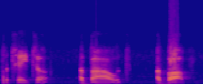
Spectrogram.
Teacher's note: This is the schwa sound, also known as the lazy sound. Open your mouth and make a sound a, as in potato, about, above. It is a short sound. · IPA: /ə/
